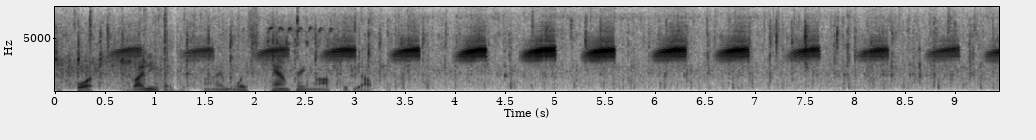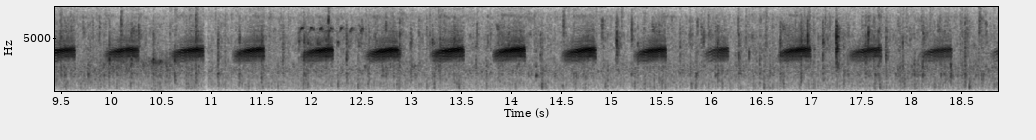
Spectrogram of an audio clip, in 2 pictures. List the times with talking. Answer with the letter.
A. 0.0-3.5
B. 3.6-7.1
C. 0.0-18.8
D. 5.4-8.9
A.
